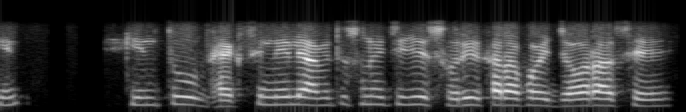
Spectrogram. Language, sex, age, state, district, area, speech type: Bengali, male, 30-45, West Bengal, Paschim Medinipur, rural, conversation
